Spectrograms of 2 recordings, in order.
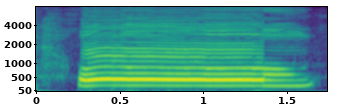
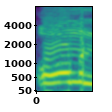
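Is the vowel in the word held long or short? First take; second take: long; short. First: The vowel is drawn out long. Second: The vowel is short and not drawn out. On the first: The speaker calls it right. "लंबा खींचा जाता है ओम, इस तरीके से" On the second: The speaker calls it wrong. "इसको ओम नहीं उच्चारित किया जाता है"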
